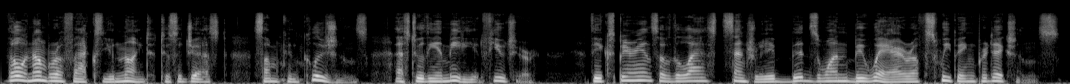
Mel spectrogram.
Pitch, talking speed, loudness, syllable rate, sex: 140 Hz, 150 wpm, -19 LUFS, 5.2 syllables/s, male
